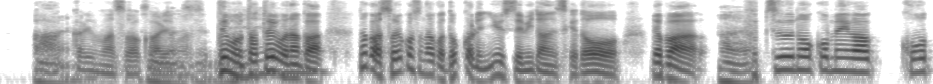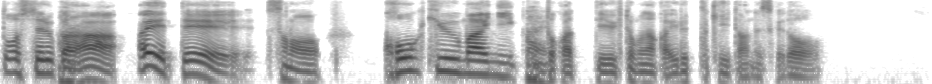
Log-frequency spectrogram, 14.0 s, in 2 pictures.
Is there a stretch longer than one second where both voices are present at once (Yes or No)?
Yes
